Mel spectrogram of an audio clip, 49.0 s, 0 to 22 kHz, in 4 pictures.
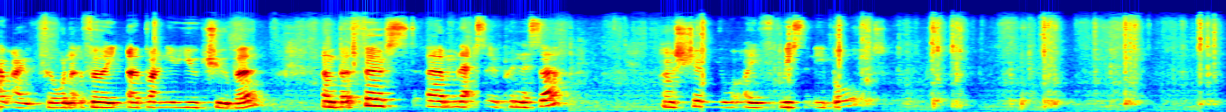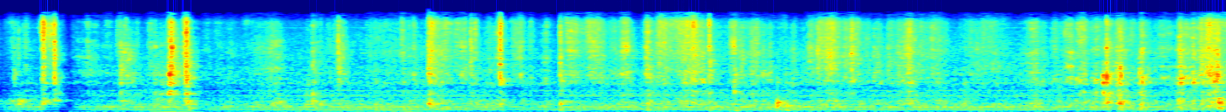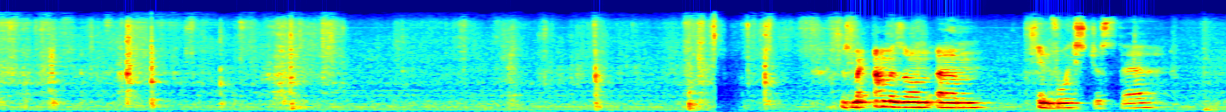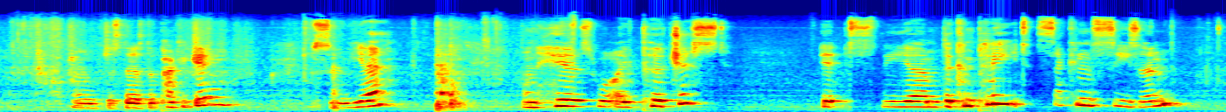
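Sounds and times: cardboard tearing and rustling: 7.8 - 28.1.

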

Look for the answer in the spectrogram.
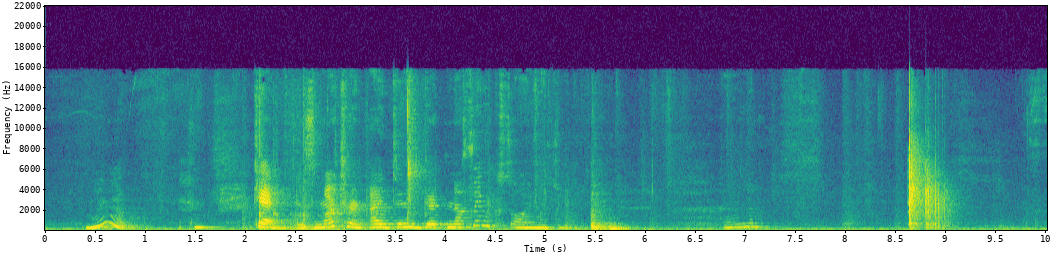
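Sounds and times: die clattering on table: 8.6 - 9.1.

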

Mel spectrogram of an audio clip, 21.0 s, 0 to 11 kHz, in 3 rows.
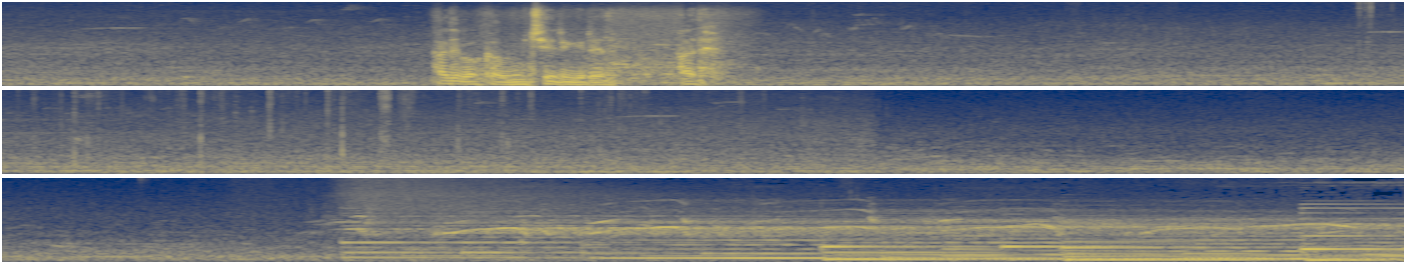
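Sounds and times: low steady street rumble: 0.0 - 21.0
footsteps on paving stones: 6.7 - 11.4.

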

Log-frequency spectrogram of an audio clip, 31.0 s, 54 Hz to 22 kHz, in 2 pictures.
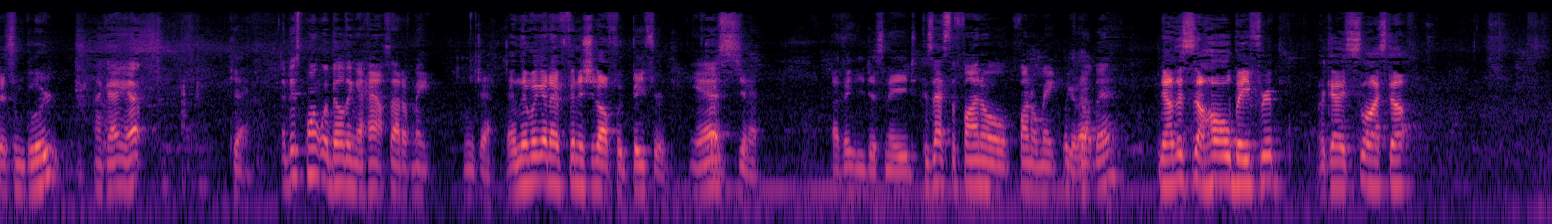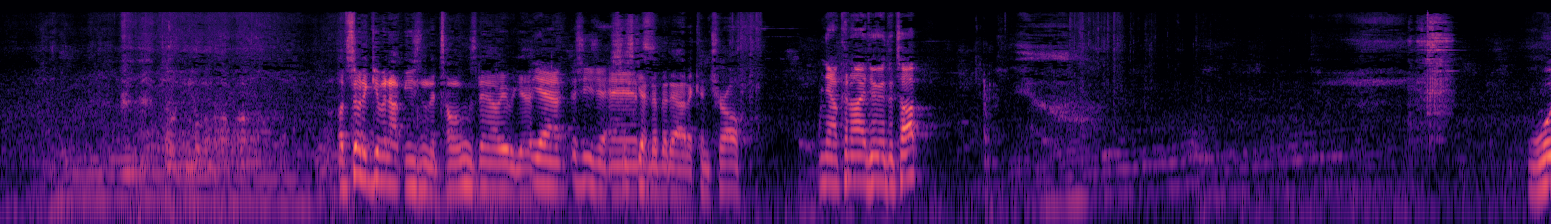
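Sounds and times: vehicle engine humming: 5.6 - 21.5, 23.6 - 30.8.

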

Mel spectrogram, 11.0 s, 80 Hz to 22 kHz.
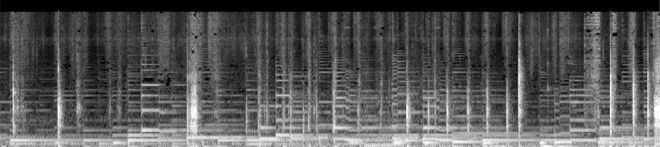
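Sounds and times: soft background music: 0.0 - 11.0
knife chopping on wooden board: 0.2 - 0.4, 3.1 - 3.4, 4.1 - 8.8, 9.8 - 11.0.

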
